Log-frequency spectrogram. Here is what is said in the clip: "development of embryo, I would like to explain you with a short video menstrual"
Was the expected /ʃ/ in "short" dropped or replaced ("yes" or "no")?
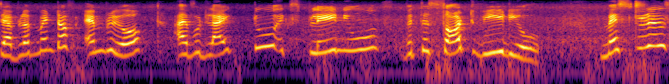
yes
